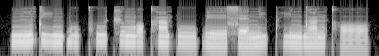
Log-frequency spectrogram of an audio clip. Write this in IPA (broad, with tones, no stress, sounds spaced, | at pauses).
ŋ ĩ˨˦ t iː˨ ŋ ɓ u˨ kʰ u˦ t͡ʃ o˦ ŋ ɔ˨˦ kʰ ã˦ p uː˨ ɓ eː˨ s ɛ˨ n i˦ pʰ i˦ n d ã˦ n kʰ ɔ˨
